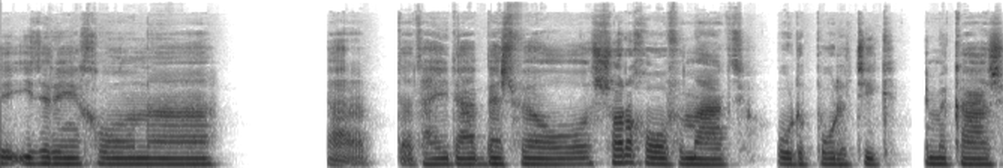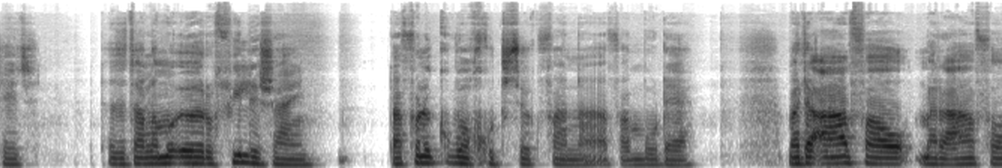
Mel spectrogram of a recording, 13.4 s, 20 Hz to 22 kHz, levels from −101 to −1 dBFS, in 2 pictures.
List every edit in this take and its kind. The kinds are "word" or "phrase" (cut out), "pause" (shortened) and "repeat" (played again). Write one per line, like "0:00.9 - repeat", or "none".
0:06.1 - pause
